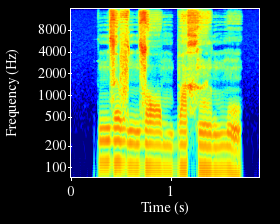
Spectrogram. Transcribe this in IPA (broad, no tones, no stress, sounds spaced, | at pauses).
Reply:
n z ɘ v n z ɔ m b a x ə̃ l m ũ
